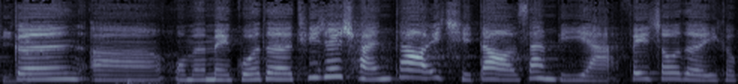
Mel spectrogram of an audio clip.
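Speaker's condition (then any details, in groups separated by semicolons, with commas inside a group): No condition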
